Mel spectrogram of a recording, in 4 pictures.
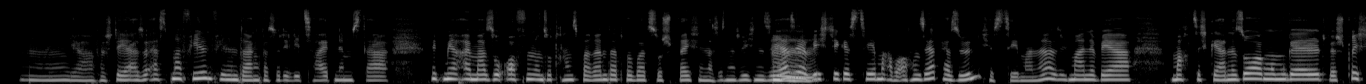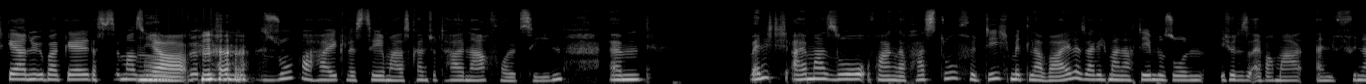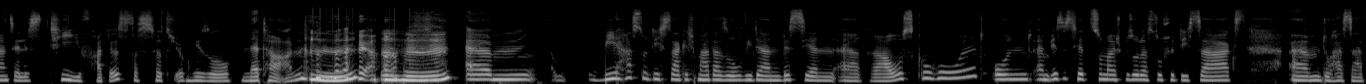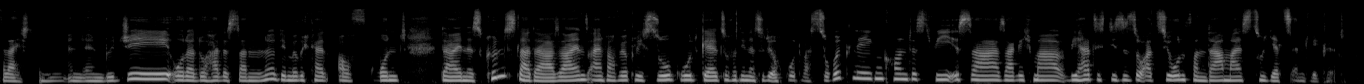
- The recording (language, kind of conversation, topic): German, advice, Wie kann ich im Alltag besser mit Geldangst umgehen?
- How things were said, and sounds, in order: distorted speech; other background noise; chuckle; chuckle; laughing while speaking: "ne? Ja"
